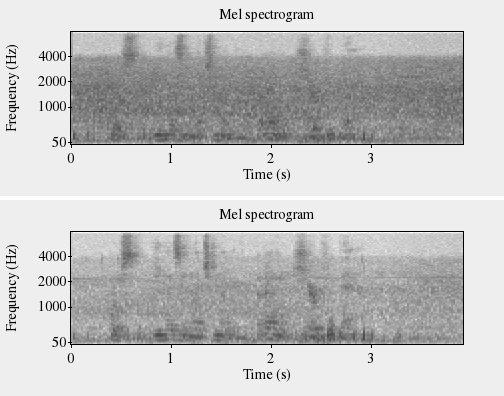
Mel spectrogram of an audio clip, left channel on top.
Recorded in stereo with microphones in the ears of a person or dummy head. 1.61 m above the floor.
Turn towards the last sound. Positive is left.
turn(degrees=-45)  # may be behind; listen again after turning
